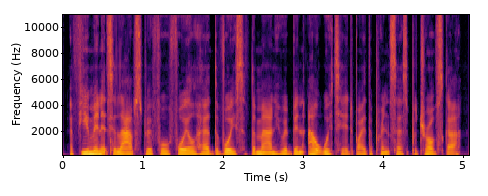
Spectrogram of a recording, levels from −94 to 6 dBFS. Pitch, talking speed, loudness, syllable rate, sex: 175 Hz, 235 wpm, -17 LUFS, 6.9 syllables/s, female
